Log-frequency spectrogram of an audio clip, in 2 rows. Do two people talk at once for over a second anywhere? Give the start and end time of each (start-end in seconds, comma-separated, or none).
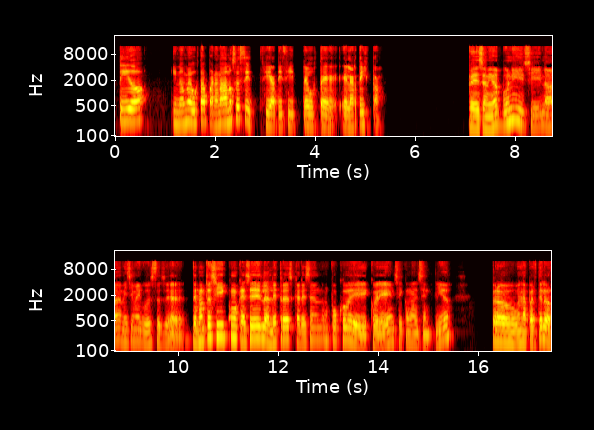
none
